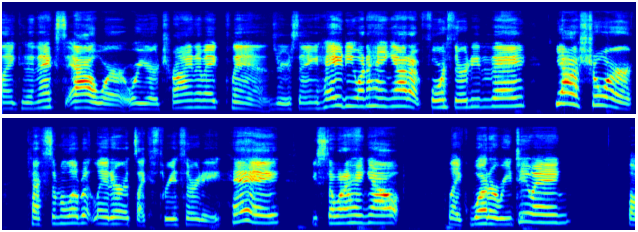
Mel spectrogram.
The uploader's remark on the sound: I recorded this episode while sitting in my car and watching the rain.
